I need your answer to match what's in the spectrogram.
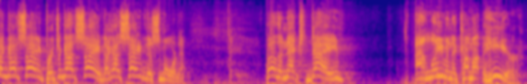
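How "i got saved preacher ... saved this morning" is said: high, excited and beaming; like a man bursting with good news; joyful announcement. Retold or imitated. Roger telling the preacher he got saved, high and joyful.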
